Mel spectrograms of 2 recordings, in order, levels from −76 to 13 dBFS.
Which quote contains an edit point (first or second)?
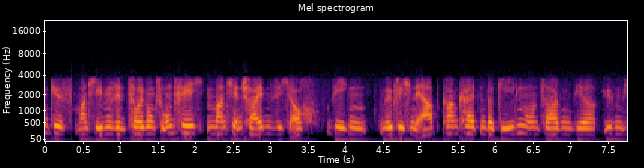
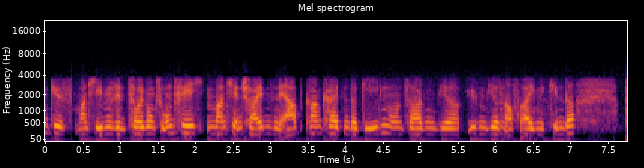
second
